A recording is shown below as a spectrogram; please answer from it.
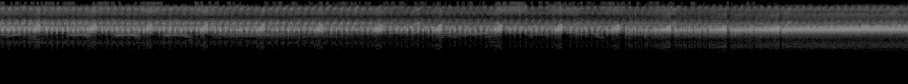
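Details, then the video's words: Japanese summer cicadas at Kitakami's Michinoku Folk Village and Kitakami Tenshochi, the minminzemi heard by day and the higurashi at dusk. A high buzzing drone carries brief ticking strokes about every half second, swelling toward the end. "夏セミの鳴き声 ミンミンゼミから夕方のひぐらしまで"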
